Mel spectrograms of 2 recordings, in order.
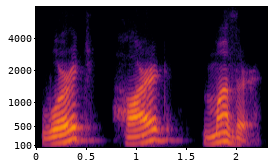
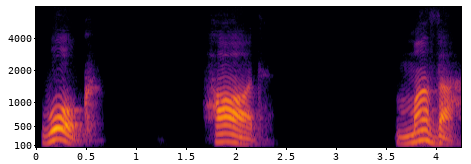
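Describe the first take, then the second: First: American "work, hard, mother" with every R sounded; American accent. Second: British "Walk, hard, mother" with each R dropped; non-rhotic British demo of "Walk, hard, mother"; British accent. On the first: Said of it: "American English". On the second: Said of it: "British version". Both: Shown as a demonstration.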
